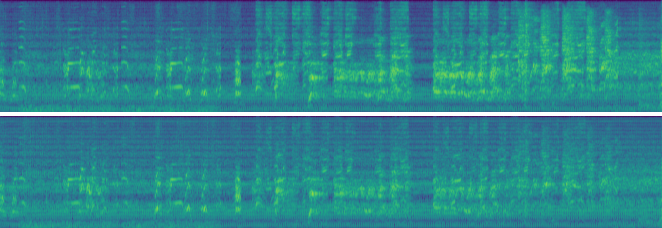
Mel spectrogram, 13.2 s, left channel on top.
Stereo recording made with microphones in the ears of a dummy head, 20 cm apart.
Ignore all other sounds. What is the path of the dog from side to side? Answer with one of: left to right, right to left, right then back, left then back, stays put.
right to left.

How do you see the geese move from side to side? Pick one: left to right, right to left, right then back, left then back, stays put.
stays put.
